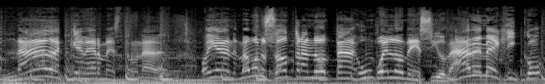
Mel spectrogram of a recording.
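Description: Un hombre con acento mexicano que conduce un programa de charla con noticias en broma, contando historias con mucha jerga y haciendo las voces de los personajes. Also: male voice, extremely high pitch, moderate pace, over music. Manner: animated storyteller, slangy, acts out characters. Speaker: host. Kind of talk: casual comedic news chat.

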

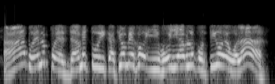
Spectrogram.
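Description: A man's voice: extremely high pitch, animated, a little fast, no room sound. A man on a phone call, blunt and demanding. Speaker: prank call victim. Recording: dull phone line.

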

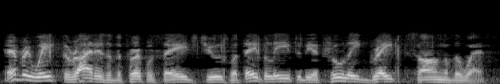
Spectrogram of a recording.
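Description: A man's voice: mid-range voice, lively intonation, fairly quick, slightly rough. A man with an American accent announcing in the style of an old 1940s radio show. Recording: muffled old radio recording, music behind. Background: music.

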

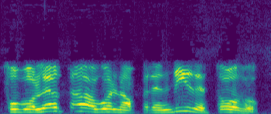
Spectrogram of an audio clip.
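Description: A man's voice: high-pitched, expressive, fast, no room sound, phone-quality sound. A man chatting casually as a guest on a call. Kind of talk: casual chat.

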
